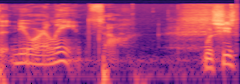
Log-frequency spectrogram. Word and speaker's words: New Orleans: Lang always said Nolans because he's from Nolans, so that's how he pronounced it growing up.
